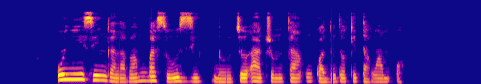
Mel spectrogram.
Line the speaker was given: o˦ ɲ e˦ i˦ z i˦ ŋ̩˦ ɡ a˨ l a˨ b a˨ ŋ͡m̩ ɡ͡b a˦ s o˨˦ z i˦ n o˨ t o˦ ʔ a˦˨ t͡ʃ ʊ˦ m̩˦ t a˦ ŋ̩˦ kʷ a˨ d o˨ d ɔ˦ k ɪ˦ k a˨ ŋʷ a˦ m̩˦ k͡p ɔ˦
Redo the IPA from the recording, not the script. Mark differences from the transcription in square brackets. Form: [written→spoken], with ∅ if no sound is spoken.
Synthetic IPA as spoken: o˦ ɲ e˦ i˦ [z→s] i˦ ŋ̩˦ ɡ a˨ l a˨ b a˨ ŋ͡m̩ ɡ͡b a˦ s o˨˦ z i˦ n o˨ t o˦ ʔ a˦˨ t͡ʃ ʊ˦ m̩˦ t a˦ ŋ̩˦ kʷ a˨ d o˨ d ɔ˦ k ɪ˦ [k→t] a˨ ŋʷ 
